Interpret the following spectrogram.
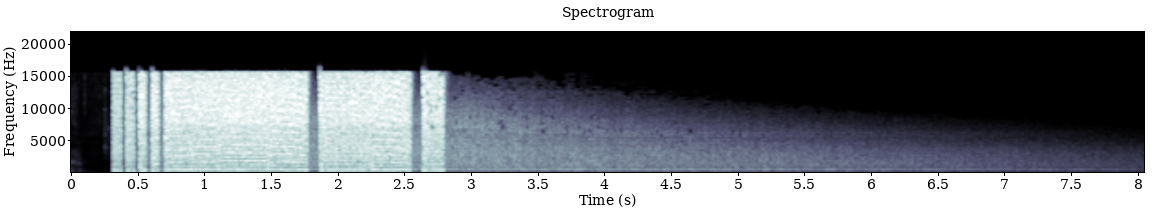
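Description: A layered electronic synth lead with bass plays a short melody phrase for about two and a half seconds, then stops. It leaves a long reverb tail that keeps going and slowly fades out, sustained by a compressor placed on the reverb send.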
